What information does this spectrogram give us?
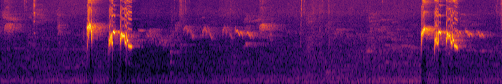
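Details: Red-whiskered bulbul's morning song recorded for training birds: two bright phrases of three quick descending notes about five seconds apart, separated by soft, low warbling.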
